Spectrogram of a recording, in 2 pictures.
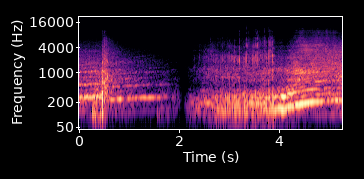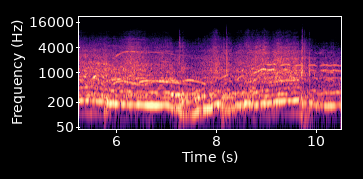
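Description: Rally car engines on a tarmac stage: one car's engine fades as it drives off and cuts out about two seconds in, then a second rally car's engine revs up hard, drops in revs briefly about two thirds of the way through and picks up again. Faint tyre squeal runs over the second car's pass.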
